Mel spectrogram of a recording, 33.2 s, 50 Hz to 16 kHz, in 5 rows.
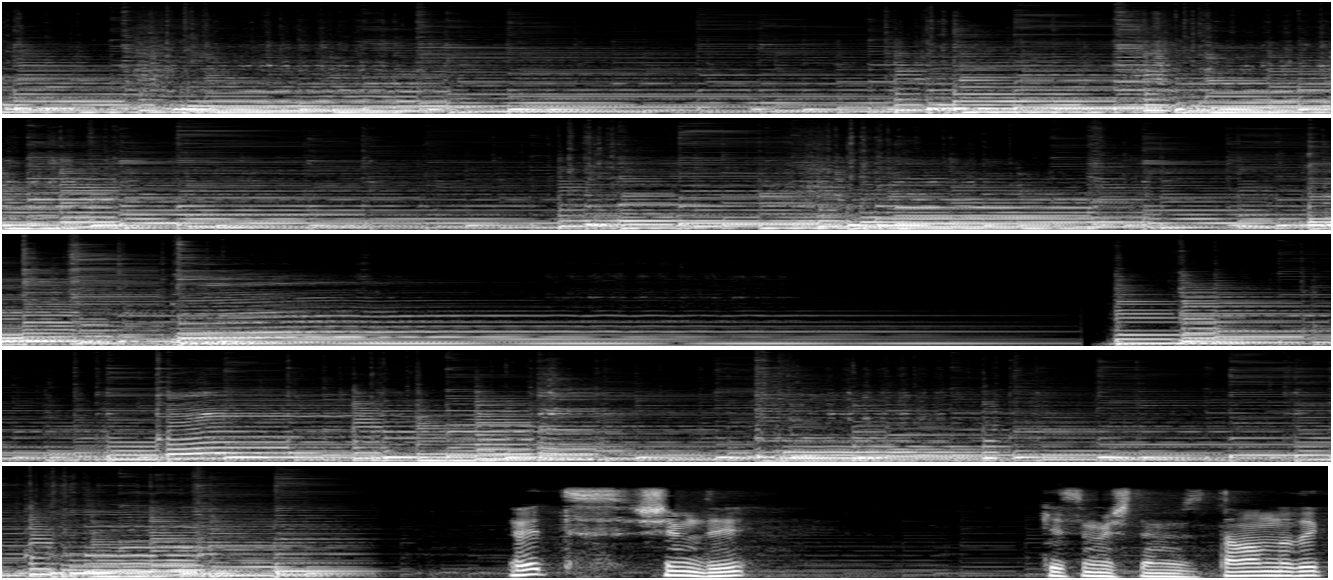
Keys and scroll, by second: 8.9 ctrl+alt+z, 27.8 ctrl+d.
